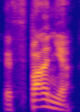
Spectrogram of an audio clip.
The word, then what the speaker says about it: España: For España, I just like that Spanish pronunciation there, just like they do in Spain. España, they have they've got Unai Simón in goal. They're playing 4-3-3.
